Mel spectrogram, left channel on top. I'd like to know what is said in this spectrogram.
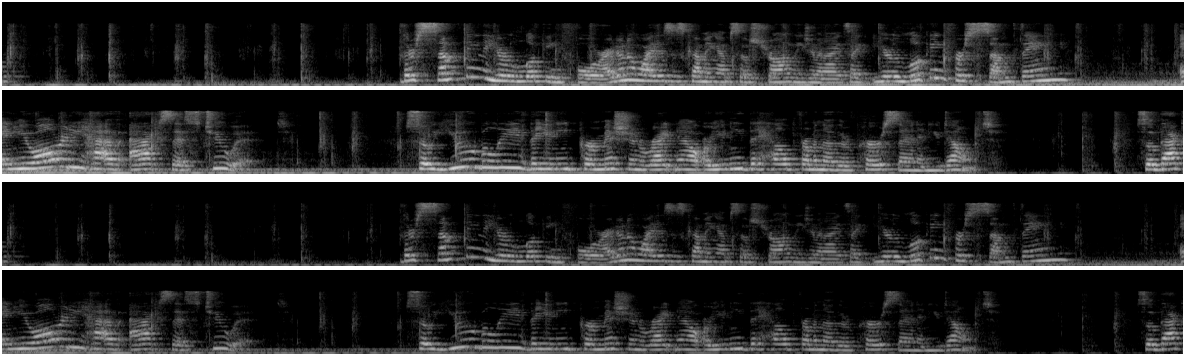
there's something that you're looking for. I don't know why this is coming up so strongly, Gemini. It's like you're looking for something and you already have access to it. So you believe that you need permission right now, or you need the help from another person and you don't. So that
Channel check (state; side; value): quieter; right; 8.6 dB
